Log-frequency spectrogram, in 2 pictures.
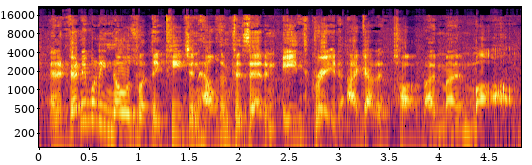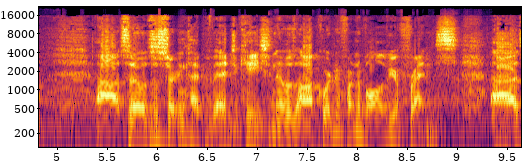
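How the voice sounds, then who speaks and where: A man's voice: fairly high pitch, fairly bright tone, rough recording. Earnest man from Queens, filler-heavy. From New York, Queens. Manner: earnest, hesitant with many "uh" fillers. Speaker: political candidate, guest. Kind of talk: TV interview answers.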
